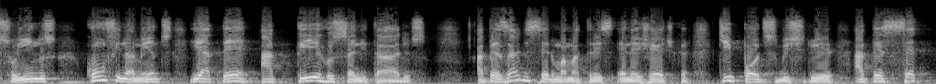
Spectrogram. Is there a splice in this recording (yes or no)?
no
